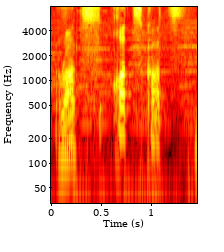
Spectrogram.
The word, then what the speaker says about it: Rotzkotz: Did I pronounce that right? – Rotzkotz. – Yeah, Rotzkotz. That's how the English, that's how we say it in America.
